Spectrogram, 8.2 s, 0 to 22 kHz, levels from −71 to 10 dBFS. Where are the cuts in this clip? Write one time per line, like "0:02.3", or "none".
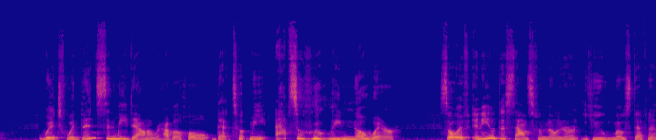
none

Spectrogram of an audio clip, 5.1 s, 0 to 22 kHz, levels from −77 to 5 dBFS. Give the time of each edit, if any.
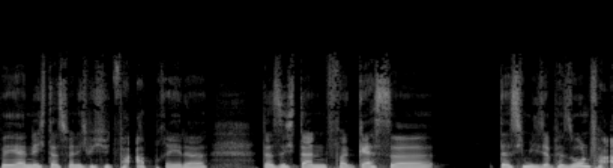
0:00.9

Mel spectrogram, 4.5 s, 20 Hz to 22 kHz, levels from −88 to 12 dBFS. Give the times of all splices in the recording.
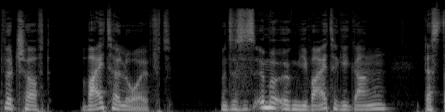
none

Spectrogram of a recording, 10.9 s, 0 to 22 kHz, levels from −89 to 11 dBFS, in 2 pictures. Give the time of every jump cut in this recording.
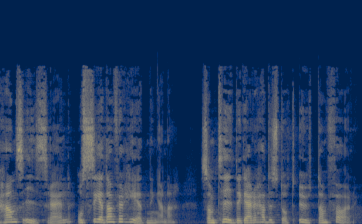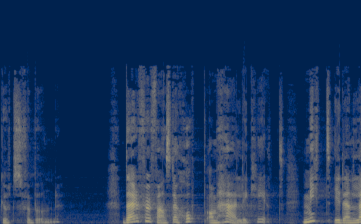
0:01.1

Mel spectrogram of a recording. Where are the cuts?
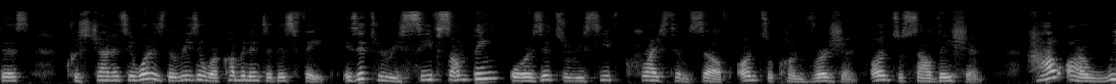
0:03.4
0:05.0
0:08.7

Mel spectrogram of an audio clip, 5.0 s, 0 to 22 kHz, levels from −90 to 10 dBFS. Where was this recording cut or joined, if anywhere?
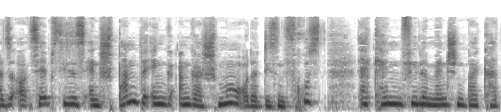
0:03.6

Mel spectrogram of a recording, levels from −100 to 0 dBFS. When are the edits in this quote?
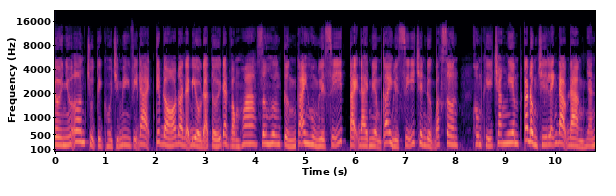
0:02.0
0:04.8
0:06.3
0:06.7
0:08.4
0:09.3

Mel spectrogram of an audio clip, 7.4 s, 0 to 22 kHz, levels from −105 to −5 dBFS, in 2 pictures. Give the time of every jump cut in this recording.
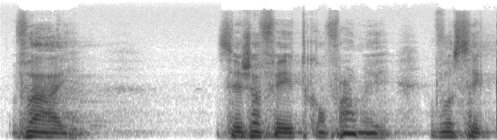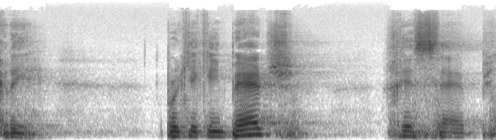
none

